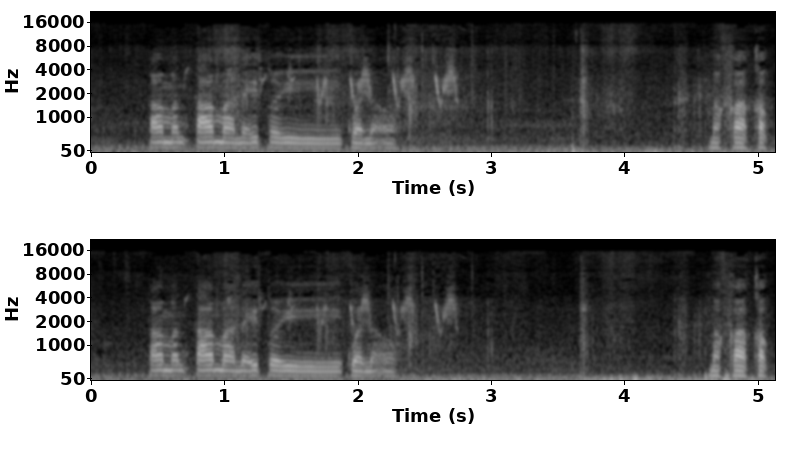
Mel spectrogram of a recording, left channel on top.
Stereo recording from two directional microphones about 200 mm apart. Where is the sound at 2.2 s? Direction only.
20° right (ahead or behind).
